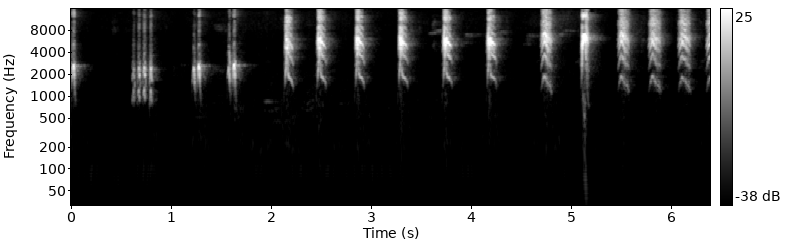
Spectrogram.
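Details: Combination lure recording of an energetic long-tailed shrike, meant to coax silent birds to sing: a few low harsh squawks, then a long even series of about fifteen loud, high, rasping notes.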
